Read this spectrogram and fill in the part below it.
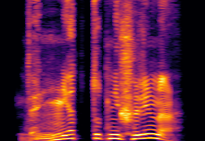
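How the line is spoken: Angry. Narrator (Russian): зло выдал Козлов

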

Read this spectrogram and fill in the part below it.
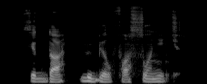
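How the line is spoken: Grumbling. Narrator (Russian): снова заворчал орк

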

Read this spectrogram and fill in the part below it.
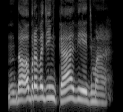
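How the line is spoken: Creaky voice. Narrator (Russian): проскрипел голос Петровича

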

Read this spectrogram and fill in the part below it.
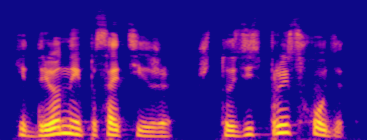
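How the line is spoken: Embarrassed girl mumbling. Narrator (Russian): смущенно пробормотала девушка

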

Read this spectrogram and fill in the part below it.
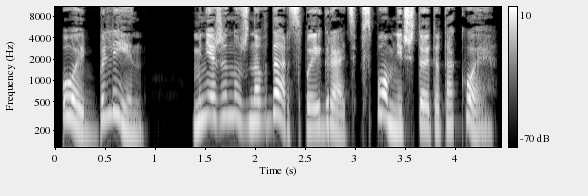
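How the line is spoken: Surprised snort. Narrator (Russian): Лука удивленно хмыкнул

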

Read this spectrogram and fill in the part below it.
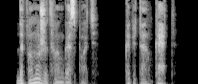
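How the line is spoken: Whisper. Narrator (Russian): прошептала Лис

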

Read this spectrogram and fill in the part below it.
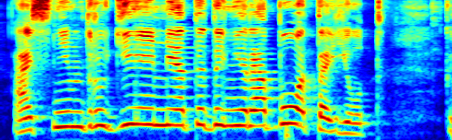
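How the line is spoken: Woman shouting. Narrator (Russian): кричала на кого-то старшая воспитательница

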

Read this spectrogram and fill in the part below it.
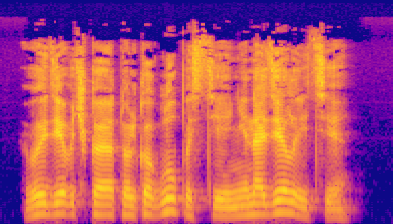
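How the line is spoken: Fatherly tone. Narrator (Russian): отеческим тоном заключил он

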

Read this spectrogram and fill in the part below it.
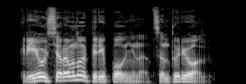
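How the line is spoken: Cheerful soldier's answer. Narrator (Russian): бодро ответил кто-то из бойцов

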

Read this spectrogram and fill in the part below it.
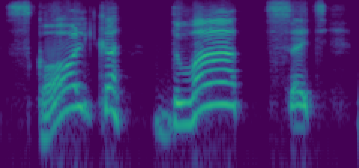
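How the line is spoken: Answering with loud laughter. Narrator (Russian): захохотав, ответила Марио Грация

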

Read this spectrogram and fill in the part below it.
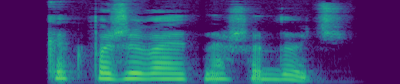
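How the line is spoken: Muffled voice. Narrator (Russian): Ее голос прозвучал глухо

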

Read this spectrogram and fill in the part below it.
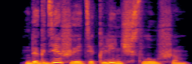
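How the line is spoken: Desperate exclamation. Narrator (Russian): в отчаянии воскликнул Пори, из последних сил отшвыриваясь от наседающих хачук

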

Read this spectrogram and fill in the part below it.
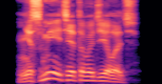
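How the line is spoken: Harsh bark. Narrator (Russian): рявкнул прокурор

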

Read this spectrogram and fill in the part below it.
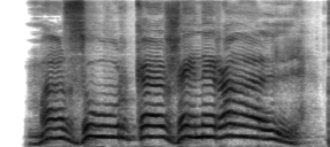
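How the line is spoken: Shouting. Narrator (Russian): закричал Бабетинский

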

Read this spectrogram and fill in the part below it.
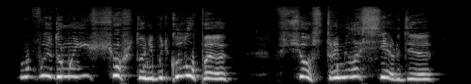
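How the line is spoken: Frightened. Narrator (Russian): испуганно проговорила она

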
